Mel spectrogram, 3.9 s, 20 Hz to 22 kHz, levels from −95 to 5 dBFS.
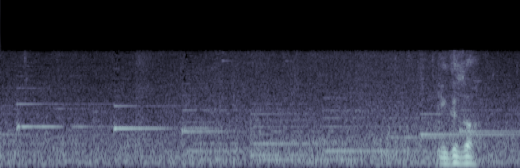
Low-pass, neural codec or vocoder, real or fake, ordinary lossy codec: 7.2 kHz; none; real; none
